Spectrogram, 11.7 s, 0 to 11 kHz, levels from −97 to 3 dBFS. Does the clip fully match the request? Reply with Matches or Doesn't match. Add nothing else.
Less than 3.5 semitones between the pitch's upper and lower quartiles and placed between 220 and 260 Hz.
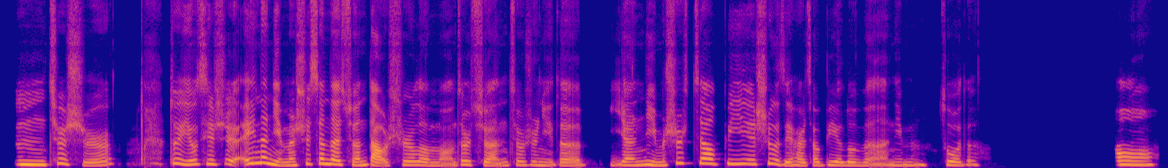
Doesn't match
